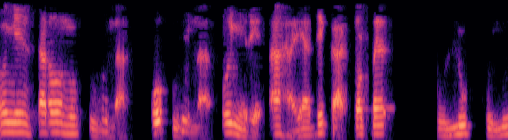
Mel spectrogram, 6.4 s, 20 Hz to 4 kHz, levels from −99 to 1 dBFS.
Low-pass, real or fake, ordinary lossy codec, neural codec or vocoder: 3.6 kHz; fake; MP3, 24 kbps; codec, 32 kHz, 1.9 kbps, SNAC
